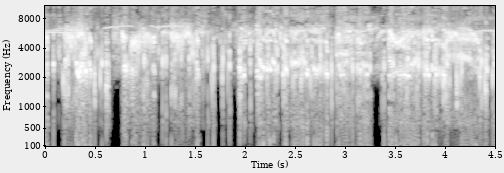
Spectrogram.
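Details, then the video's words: Shrill squeaking chatter of a swiftlet lure call, played to attract swiftlets, dense and continuous with short scratchy trills and a thin sustained tone overhead. "Suara burung walet panggil"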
